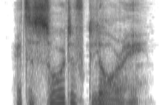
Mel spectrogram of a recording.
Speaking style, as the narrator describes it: muttered after a second

